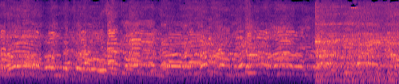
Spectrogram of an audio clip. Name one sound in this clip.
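A young woman shouts slogans close by.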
